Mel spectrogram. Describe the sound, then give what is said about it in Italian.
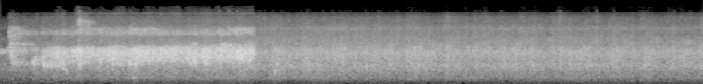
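An audience at a conference breaks into loud, dense clapping in thanks for a book by Claudio Siniscalchi, lasting a couple of seconds and then cutting off abruptly, leaving a steady, quieter hiss of crowd noise. “sono esistiti fortunatamente perché in assenza loro probabilmente non è detto che ci sarebbe stato poi un secondo tempo, che sono stati e sono rappresentati in questo bel libro di Claudio Siniscalchi che io ringrazierei ancora con un applauso.”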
